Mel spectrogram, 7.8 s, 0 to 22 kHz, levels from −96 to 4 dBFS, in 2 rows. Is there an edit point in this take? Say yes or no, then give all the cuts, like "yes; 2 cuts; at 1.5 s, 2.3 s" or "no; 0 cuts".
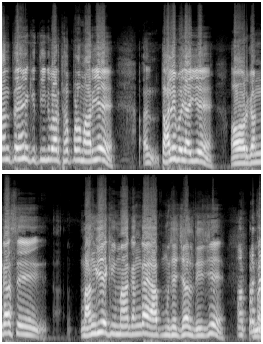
no; 0 cuts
